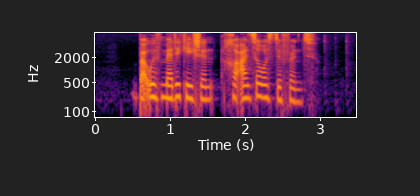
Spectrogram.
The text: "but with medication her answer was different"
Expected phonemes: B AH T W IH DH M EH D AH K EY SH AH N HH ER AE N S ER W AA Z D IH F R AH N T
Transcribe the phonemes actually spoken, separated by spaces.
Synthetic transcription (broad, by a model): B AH T W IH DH M EH D AH K EY SH AH N HH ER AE N S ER W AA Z D IH F R AH N T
